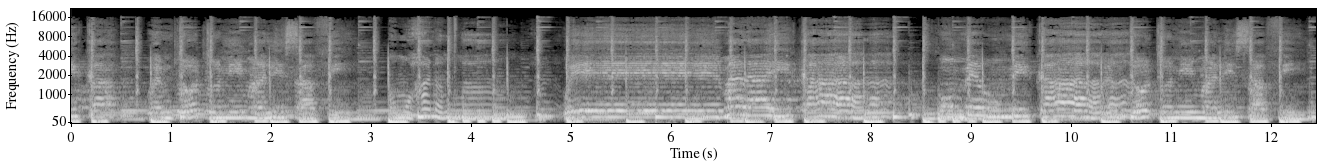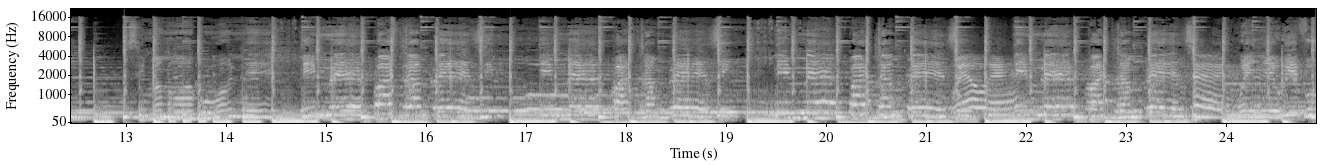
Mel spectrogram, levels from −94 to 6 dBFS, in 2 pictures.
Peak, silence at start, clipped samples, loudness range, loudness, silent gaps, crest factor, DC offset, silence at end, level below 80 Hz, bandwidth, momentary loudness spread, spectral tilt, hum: 0 dBFS; 0 s; under 0.1%; 1 LU; -11 LUFS; none; 10 dB; under 0.1%; 0 s; -14 dBFS; 17 kHz; 3 LU; -5.5 dB/octave; none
